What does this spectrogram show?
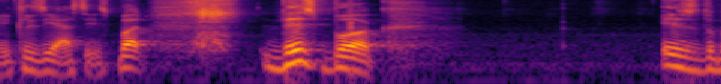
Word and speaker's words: Ecclesiastes: It's like I'll get it one day, and finally I feel like I think I pronounced it correctly, Ecclesiastes.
